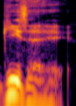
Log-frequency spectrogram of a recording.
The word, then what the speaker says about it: Giza: in Egypt because I've never heard anyone pronounce it the way this film does. Here on the plateau of Gizeh. It's Giza, right?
